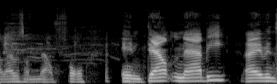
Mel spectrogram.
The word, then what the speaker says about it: Downton Abbey: I learned to say Downton Abbey from watching many other people mispronounce it as Downtown Abbey.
